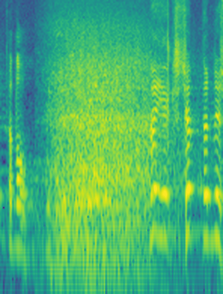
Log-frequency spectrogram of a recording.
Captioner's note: audience laughs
